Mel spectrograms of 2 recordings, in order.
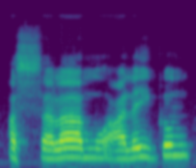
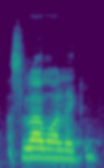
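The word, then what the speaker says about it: السلام عليكم: যিনি উত্তর দেবেন তিনি বলবেন ওয়ালাইকুমুসসালাম ওয়ারাহমাতুল্লাহি ওয়াবারাকাতুহু তো খুব খেয়াল করে স্পষ্ট করে আসন উচ্চারণ করতে হবে মু আলাইকুম আসসালামু মমের উপরে পেশ এটাকে মারুফ করতে হবে তো এটা অনেক বড়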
